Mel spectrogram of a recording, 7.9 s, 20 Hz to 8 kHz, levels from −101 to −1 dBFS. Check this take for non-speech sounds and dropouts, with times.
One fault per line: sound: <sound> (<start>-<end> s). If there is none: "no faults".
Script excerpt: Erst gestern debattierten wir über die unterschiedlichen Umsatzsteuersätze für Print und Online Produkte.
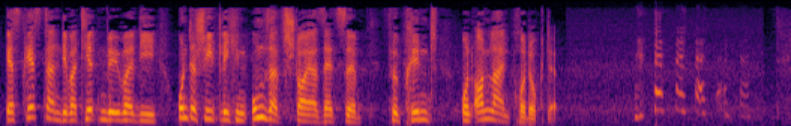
sound: laugh (6.3-7.5 s)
